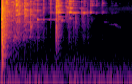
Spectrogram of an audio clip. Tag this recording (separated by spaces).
bottle-breaking liquid-filled bottle-smash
